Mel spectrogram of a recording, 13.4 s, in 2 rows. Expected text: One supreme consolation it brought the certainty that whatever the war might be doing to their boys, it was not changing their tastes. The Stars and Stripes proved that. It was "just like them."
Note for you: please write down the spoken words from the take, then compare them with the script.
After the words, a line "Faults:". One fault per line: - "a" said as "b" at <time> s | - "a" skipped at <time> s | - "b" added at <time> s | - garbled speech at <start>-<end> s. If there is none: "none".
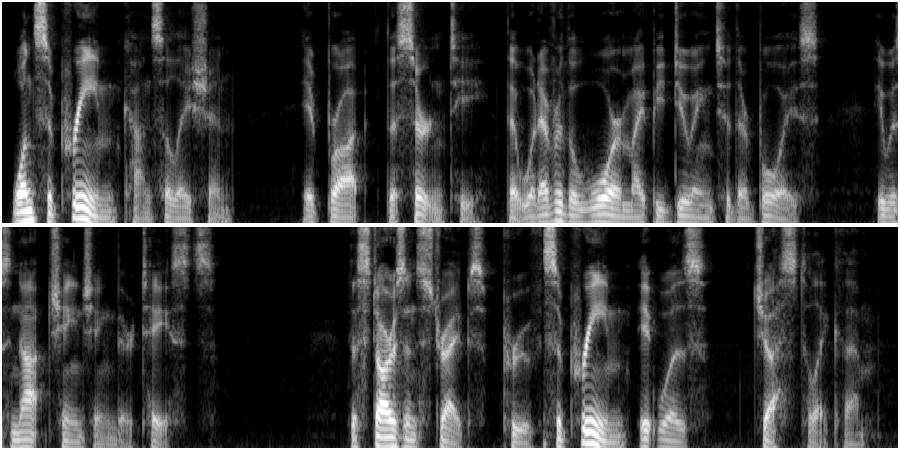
One supreme consolation it brought the certainty that whatever the war might be doing to their boys, it was not changing their tastes. The Stars and Stripes proved supreme. It was "just like them."
Faults:
- "that" said as "supreme" at 10.8 s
